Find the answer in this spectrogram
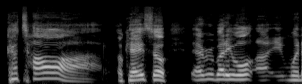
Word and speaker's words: Qatar: afterwards, because it's a lot harder to say Qatar every single time.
